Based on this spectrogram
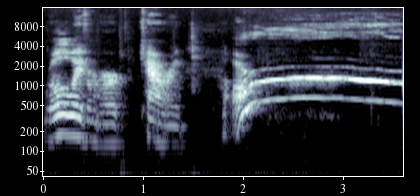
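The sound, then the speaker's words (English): A person imitates a dog howling: two short, yelping vocal bursts, then a long howl that swoops upward and holds steady, loud. “It's just howl, but I did the howl.”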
